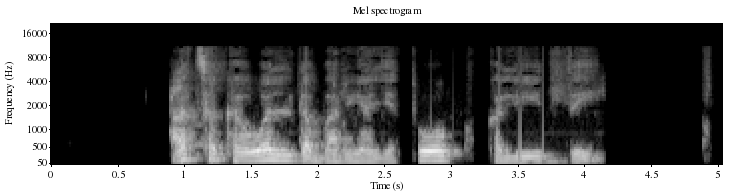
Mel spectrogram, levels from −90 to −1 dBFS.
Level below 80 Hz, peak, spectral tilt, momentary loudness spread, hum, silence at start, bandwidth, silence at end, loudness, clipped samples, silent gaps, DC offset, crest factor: -50 dBFS; -4 dBFS; -6.5 dB/octave; 14 LU; none; 0.9 s; 11 kHz; 0.9 s; -20 LUFS; under 0.1%; 3.20-3.26 s; under 0.1%; 18 dB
